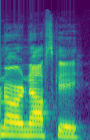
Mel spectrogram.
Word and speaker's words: Aronofsky: So Darren Aronofsky. – That's how you pronounce his name? – Yeah.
